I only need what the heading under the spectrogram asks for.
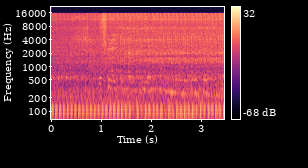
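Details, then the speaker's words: Sniper 155 motorcycle at 28,740 km, tappets already adjusted and tuned up, idling steadily with a light rattling clatter over each beat; noise traced to a loose manual cam chain tensioner. "Tapos ngayon, ito yung ingay niya talaga. Wala pa sir, galaw makina. Galaw na po. Pinadjust na po yung tapet, yung tune up gano'n. Okay. Medyo may kaingayan nga. Hanapin natin kung nasa ng problema."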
